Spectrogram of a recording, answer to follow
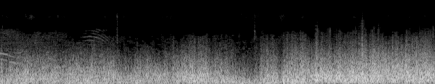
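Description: Wind buffeting the microphone, mixed with the distant, steady roar of a jet airliner climbing away after takeoff.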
